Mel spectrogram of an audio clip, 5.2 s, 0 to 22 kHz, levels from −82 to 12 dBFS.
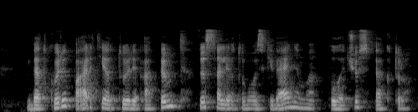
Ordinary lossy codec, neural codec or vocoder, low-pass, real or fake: MP3, 48 kbps; none; 7.2 kHz; real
